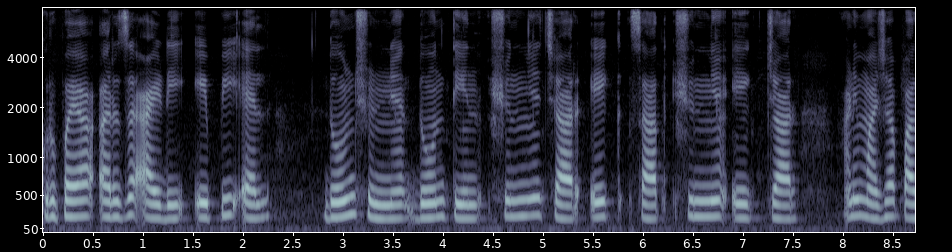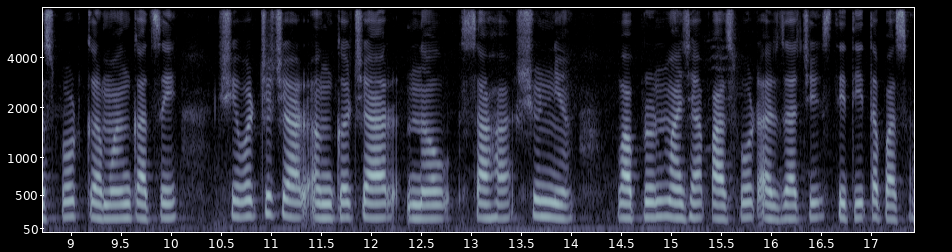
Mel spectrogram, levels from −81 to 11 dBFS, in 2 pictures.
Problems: none marked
